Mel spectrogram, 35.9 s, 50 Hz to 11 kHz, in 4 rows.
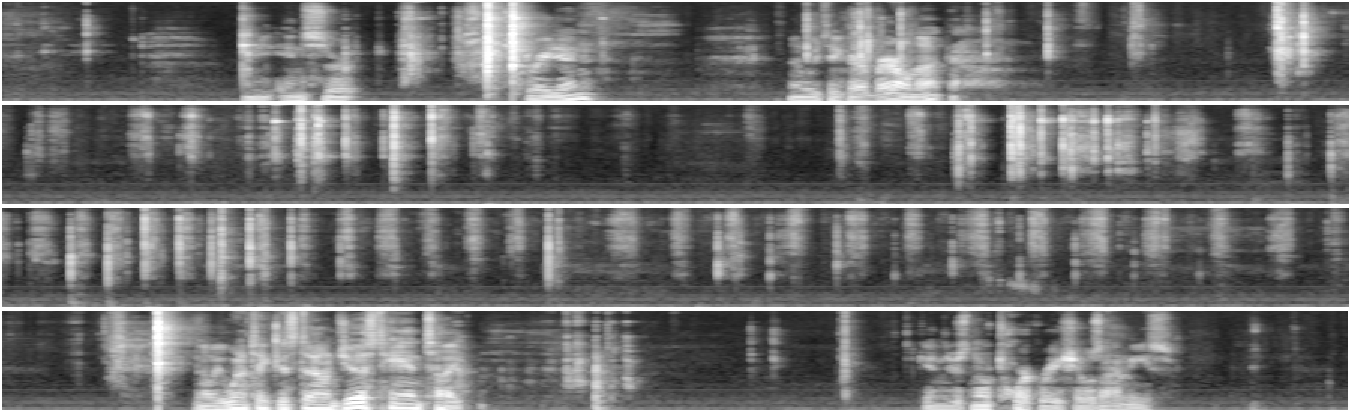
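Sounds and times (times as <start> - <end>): metal nut scraping and clicking: 8.5 - 12.3, 14.6 - 20.3.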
